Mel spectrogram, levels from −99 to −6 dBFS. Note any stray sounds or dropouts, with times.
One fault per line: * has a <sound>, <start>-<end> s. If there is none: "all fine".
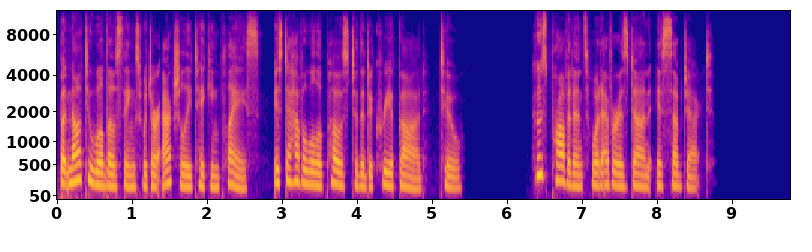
all fine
